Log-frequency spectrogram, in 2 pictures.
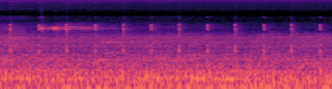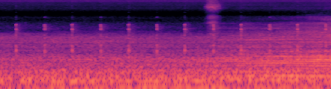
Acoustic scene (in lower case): car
